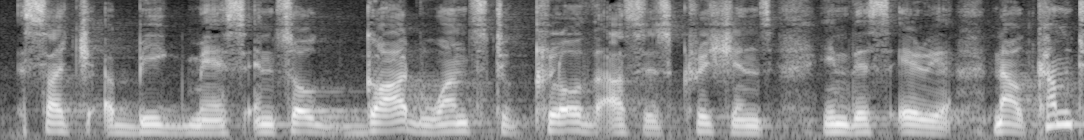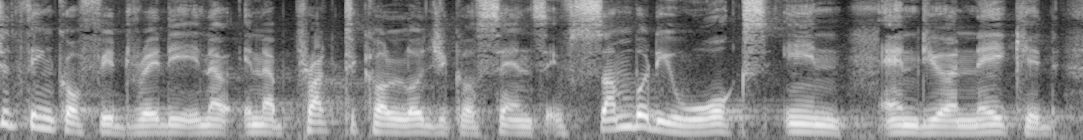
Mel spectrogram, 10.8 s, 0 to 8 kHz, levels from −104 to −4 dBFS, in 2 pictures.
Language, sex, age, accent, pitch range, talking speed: English, male, 30-49, South African, 115-145 Hz, 205 wpm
